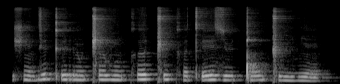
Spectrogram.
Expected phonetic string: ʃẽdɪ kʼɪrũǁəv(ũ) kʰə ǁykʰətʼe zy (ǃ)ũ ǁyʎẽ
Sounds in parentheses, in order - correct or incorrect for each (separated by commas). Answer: correct, correct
